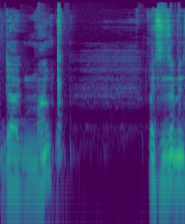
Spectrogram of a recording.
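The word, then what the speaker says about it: Doug Moench: Doug mentions name is actually pronounced Doug monk but since I've been saying Doug mint since I was 11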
